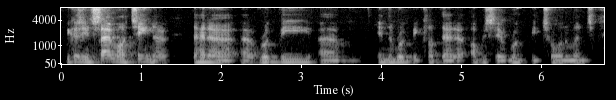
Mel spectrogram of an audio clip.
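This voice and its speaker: A man's voice: lowish voice, poor audio. Give me a man in casual panel chat who rambles with lots of fillers. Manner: chatty, many fillers and repeated words. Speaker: panelist reporting on a local event.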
